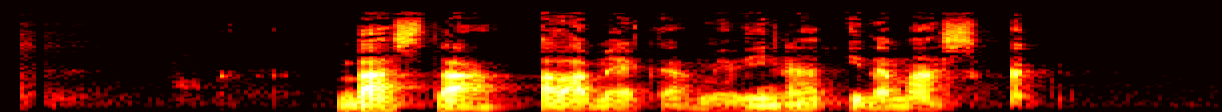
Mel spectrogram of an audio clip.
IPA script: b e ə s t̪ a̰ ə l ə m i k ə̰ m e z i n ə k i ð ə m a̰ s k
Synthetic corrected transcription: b a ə s t̪ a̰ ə l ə m ɛ k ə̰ m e ð i n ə i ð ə m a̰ s k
